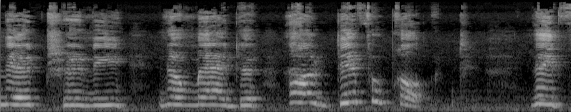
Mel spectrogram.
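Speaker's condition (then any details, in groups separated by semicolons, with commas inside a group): Cerebral palsy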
